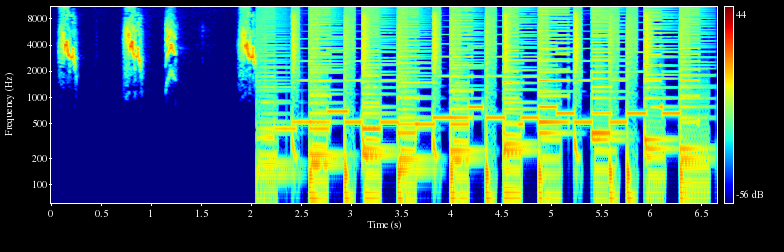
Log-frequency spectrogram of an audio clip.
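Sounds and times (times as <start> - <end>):
high sparrow-like chirps: 0.0 - 2.2
bright rhythmic musical jingle with bouncy repeating notes: 2.1 - 6.6.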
